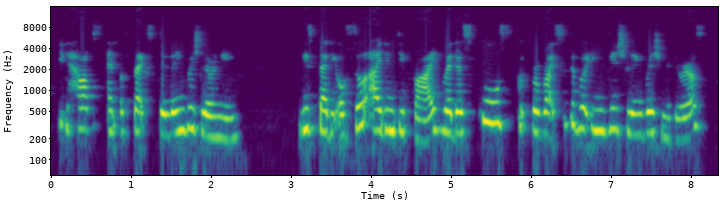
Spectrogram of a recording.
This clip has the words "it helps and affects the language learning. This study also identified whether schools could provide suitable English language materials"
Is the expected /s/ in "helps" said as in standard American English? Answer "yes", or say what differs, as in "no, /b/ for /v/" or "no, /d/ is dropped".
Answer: yes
